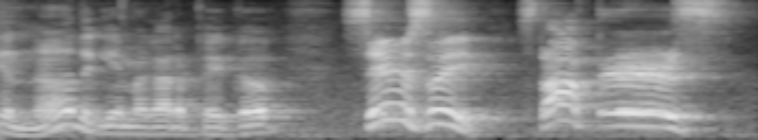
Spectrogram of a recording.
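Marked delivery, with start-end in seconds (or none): 1.7-3.7 high, loud protest; exasperated shout. Real, not acted. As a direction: cry out, fed up with temptation. Mock protest at too many games.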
